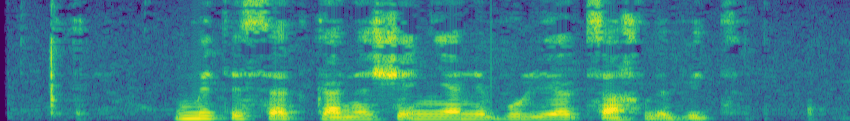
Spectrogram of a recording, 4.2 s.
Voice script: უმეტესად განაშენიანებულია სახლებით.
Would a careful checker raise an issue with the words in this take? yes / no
no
